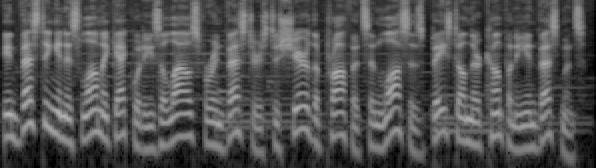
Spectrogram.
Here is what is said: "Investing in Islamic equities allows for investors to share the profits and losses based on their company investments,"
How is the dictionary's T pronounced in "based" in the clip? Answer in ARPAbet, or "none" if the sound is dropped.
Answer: T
